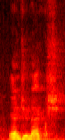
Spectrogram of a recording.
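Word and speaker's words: nginx: genetics is the green one they're coming up engine X is a stripped-down version of apache it's spelled strangely um well I'm told all I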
